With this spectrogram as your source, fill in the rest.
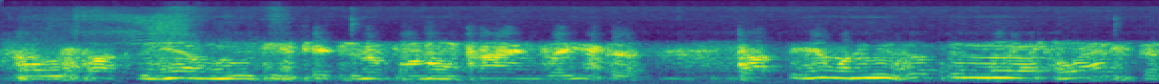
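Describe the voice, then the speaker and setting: A man talks at a very fast pace in a fairly high, monotone voice with flat intonation. Audible room echo and noticeable background noise fill the recording. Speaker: CB radio operator. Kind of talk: radio chat. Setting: radio transmission. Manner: loud.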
